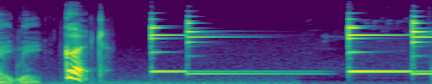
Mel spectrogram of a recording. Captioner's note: doorbell rings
